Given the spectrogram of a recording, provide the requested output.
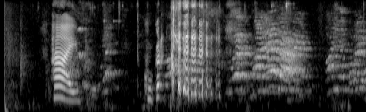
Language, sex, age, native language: Icelandic, female, 18-19, Icelandic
